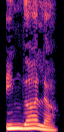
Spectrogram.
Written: ಇಂಗುಲೆ

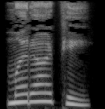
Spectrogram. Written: ಮಾರಾಟ

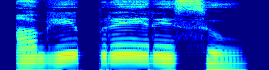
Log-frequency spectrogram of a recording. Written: ಅಭಿಪ್ರೇರಿಸು

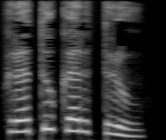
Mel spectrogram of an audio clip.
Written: ಕ್ರತುಕರ್ತೃ

